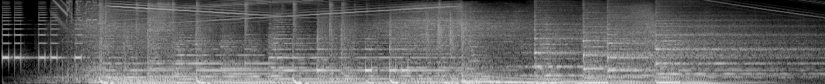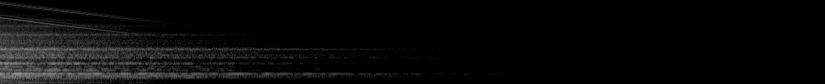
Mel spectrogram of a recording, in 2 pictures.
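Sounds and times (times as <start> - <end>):
news opener jingle at 124 bpm: 0.0 - 9.6.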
